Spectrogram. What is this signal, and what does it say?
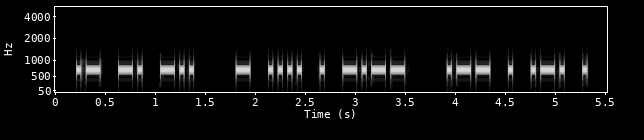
Morse code, heard as a keyed tone, about 25 wpm, 700 Hz. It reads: AND THEY WERE
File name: Pinocchio / Pinocchio ch3 20 25 ik1hge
